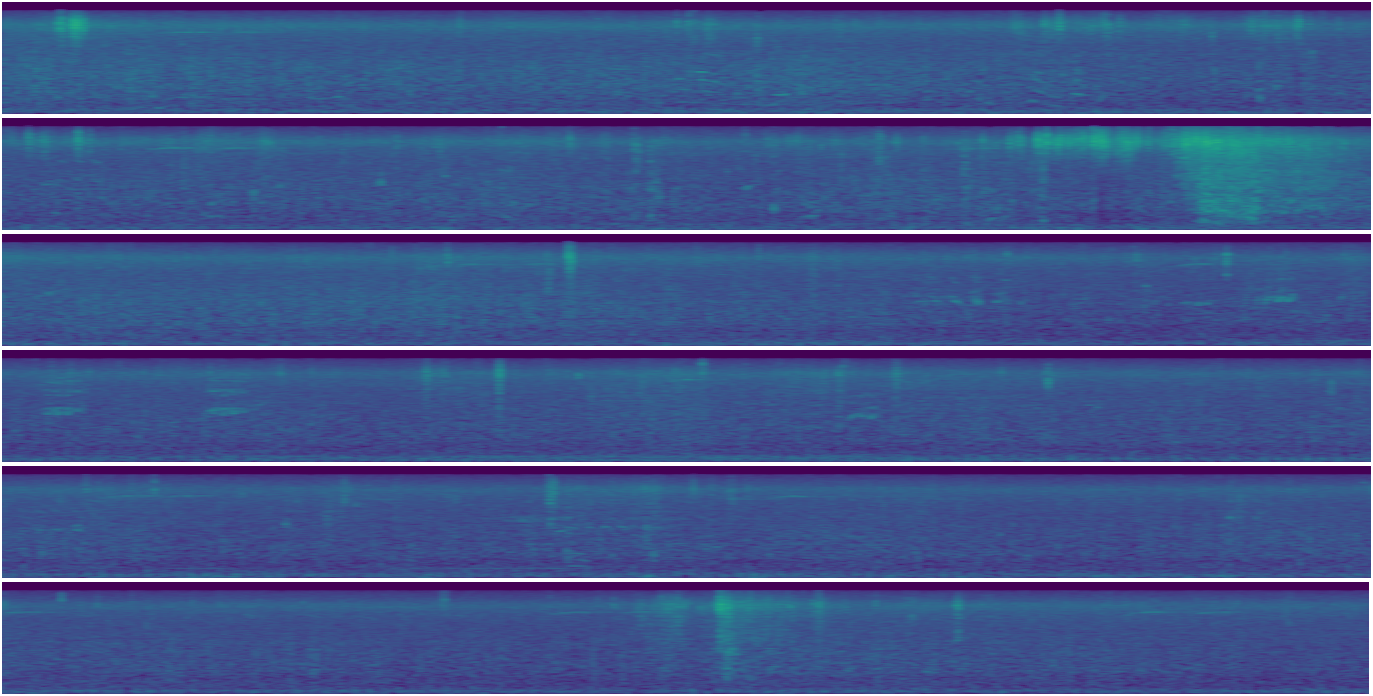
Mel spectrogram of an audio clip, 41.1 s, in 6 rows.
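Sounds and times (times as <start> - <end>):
rain pattering on pond: 0.0 - 41.0
cast net splashing into water: 12.0 - 13.8.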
